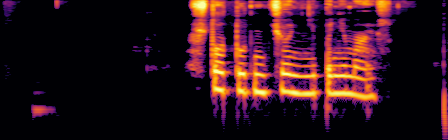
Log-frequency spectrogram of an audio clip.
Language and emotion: Russian, neutral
